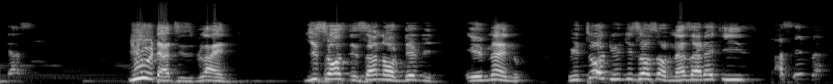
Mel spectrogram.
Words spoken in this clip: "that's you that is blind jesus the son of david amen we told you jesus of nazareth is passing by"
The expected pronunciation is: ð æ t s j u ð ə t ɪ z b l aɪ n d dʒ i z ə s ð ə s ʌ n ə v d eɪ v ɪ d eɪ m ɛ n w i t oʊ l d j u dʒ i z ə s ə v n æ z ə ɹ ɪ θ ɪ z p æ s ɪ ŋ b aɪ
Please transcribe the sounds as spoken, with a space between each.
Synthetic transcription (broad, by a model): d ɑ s j u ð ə t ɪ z b l aɪ n d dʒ i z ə s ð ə s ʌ n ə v d eɪ v ɪ d eɪ m ɛ n w i t oʊ l d j u dʒ i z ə s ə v n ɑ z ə ɹ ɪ t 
